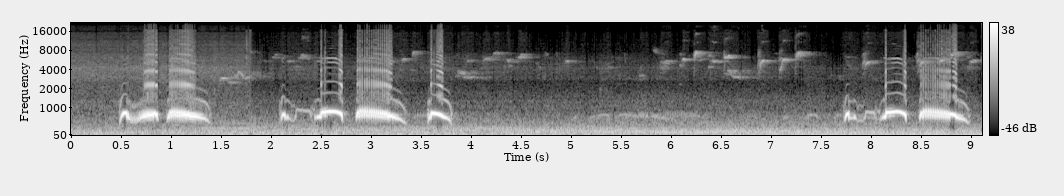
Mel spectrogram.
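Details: Spotted dove in the sharp 'mercik kuk 1' calling style. It gives bursts of rounded mid-pitched coos, each opened by crisp clicking accents, in three separated phrases with quiet pauses between.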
